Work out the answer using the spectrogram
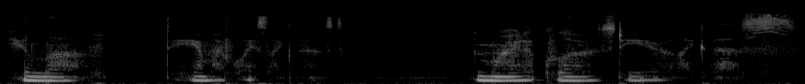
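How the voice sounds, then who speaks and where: A woman whispers right up close to the microphone in a slow, airy hush. Her voice stays flat and even, soothing and coaxing, with phrases repeated softly in an ASMR hypnosis style. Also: medium pitch, slightly rough.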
